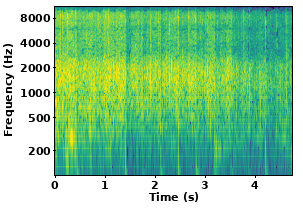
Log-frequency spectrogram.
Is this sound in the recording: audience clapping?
yes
